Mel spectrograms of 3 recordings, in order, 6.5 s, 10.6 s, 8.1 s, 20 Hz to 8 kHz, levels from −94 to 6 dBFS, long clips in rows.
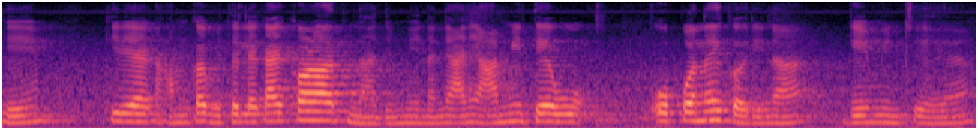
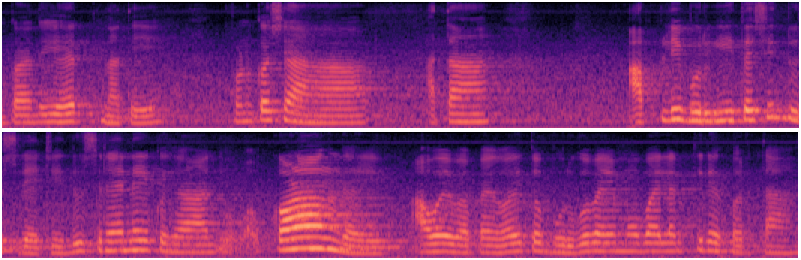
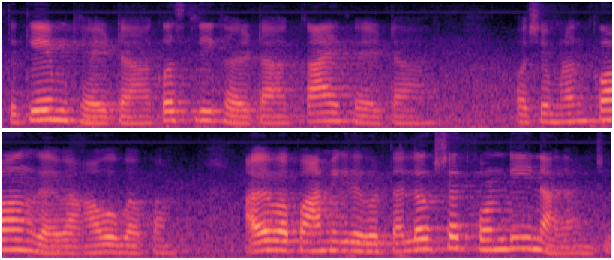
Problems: constant background noise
